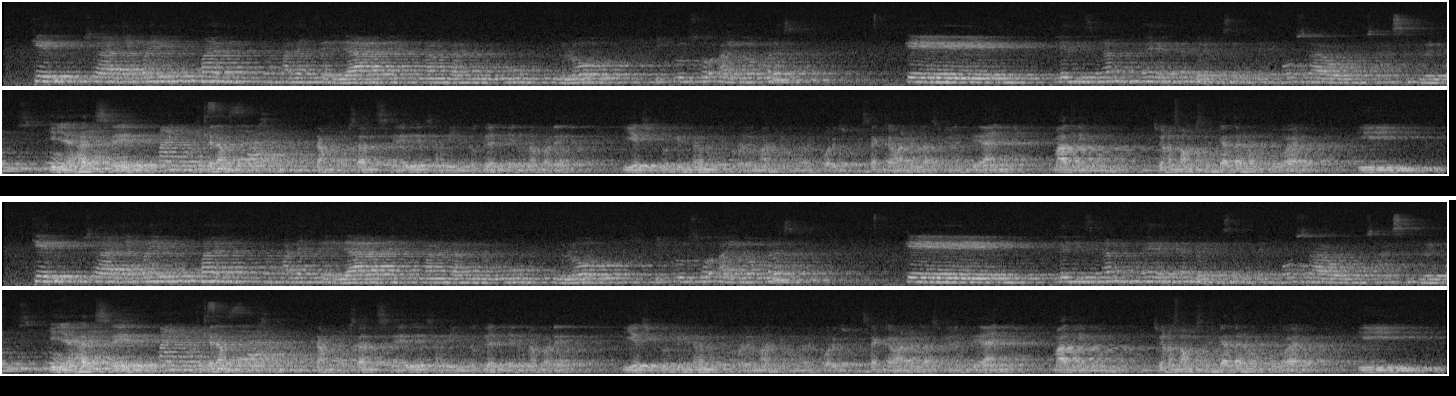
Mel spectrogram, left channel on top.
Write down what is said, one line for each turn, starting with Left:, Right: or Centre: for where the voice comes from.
Right: que, el- o sea, ya para ellos es normal, es normal la infidelidad, es normal andar con el uno, con el otro. Incluso hay hombres que les dicen a las mujeres, mira, tú eres mi segunda esposa o cosas así. Yo he conocido
Left: Y
Right: hombres
Left: ellas acceden.
Right: mayores,
Left: Es que la
Right: exacto.
Left: moza, la moza accede sabiendo que él tiene una pareja. Y eso es lo que es realmente problemático, ¿sabes? Por eso es que se acaban relaciones de años, matrimonios.
Right: Ujú.
Left: Son las famosas gatas rompehogares. Y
